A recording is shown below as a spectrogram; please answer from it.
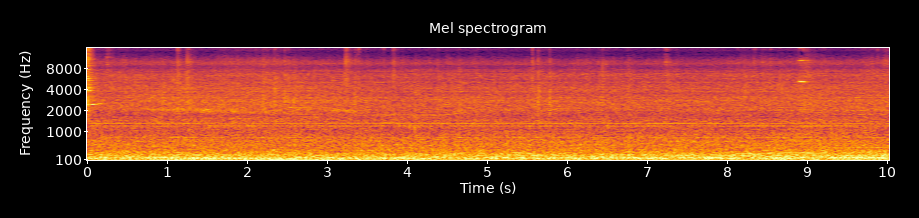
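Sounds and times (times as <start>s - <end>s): bus engine and road noise: 0.0s - 10.0s.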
